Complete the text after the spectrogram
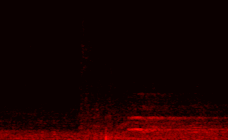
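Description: A taekwondo kick thuds against a padded body protector.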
